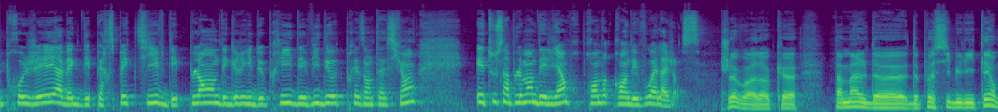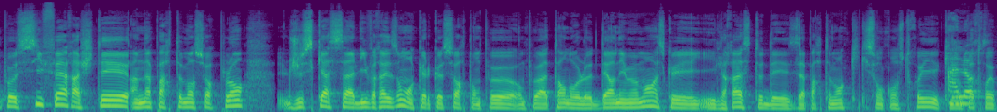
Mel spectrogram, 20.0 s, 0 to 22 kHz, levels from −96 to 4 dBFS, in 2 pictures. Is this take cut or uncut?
cut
